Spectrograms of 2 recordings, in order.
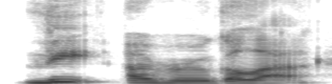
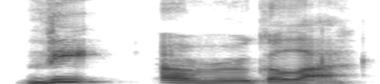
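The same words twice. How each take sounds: No difference in how they are said.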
